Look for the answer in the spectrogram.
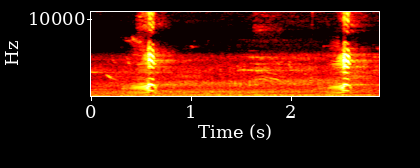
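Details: Two honks from flying geese, about two seconds apart, heard over a noisy, low rumbling background.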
